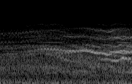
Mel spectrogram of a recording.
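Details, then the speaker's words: Skystars Ghostrider X95 95mm FPV drone, throttle rising on takeoff: high motor whine climbing in pitch, slightly rough and wavering; motors somewhat noisy with mild vibration and oscillation, cause unclear. "I found the motors a little bit noisy you can hear some vibration I hope won't see anything in the air in the footage"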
